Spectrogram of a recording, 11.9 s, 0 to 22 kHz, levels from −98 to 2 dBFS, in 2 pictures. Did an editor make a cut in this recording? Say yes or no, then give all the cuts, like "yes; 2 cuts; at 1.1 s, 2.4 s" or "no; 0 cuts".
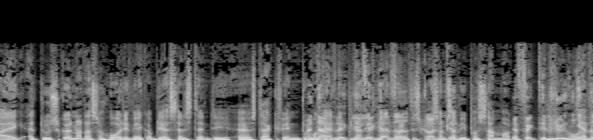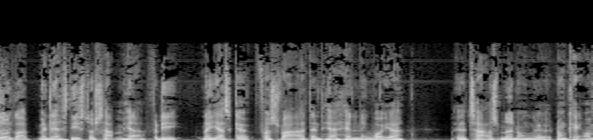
no; 0 cuts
